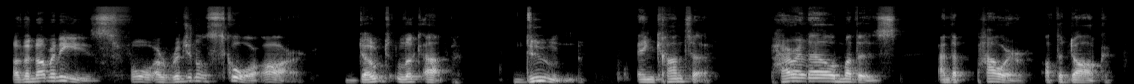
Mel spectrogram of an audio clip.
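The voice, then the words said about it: Booming announcer voice. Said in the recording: “I have that really, announcer voice.”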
